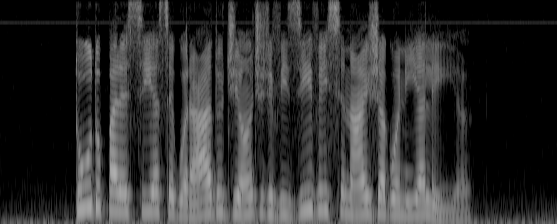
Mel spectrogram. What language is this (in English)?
Portuguese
